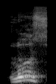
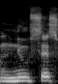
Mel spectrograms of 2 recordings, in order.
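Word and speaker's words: Nueces: So I would look up look up Nus River and then go south and see if you find a Tampo region. Okay. All right. N E Wis N EU. It's like deuces.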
